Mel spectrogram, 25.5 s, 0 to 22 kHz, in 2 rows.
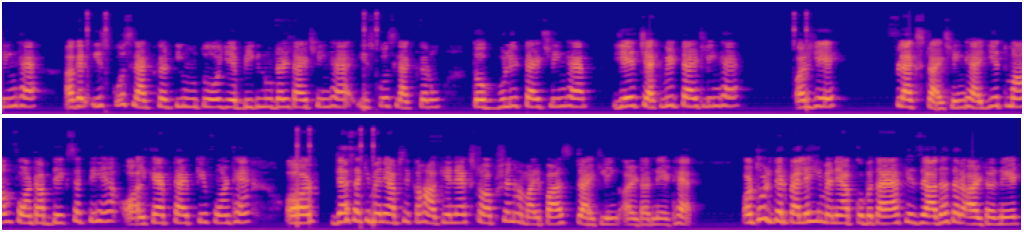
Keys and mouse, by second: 0.9 click, 4.1 click, 9.9 click, 16.5 click.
